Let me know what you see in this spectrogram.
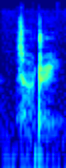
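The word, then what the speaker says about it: Southwark: as 1666 had proved southark was then pronounced sultry it is now pronounced so so hot or near it indeed an excellent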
